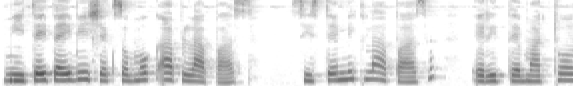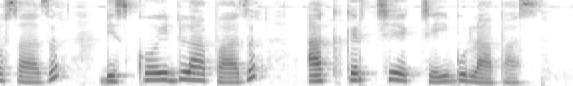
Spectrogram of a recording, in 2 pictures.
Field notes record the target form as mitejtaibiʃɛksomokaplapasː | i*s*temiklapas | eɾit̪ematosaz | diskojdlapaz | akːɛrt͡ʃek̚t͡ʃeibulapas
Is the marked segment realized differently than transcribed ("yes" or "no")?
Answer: no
